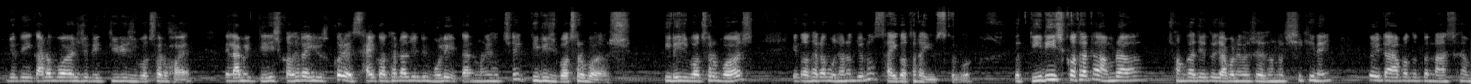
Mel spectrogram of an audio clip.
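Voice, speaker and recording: Male language teacher, patient and explanatory, slightly high voice, faint music underneath. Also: a little mellow. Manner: explains patiently, keeps checking with "right?". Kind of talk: online language class.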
